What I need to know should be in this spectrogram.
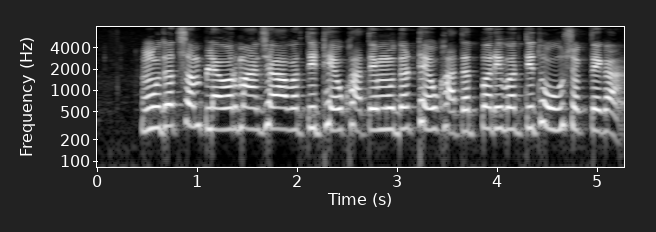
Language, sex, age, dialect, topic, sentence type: Marathi, male, 18-24, Standard Marathi, banking, statement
